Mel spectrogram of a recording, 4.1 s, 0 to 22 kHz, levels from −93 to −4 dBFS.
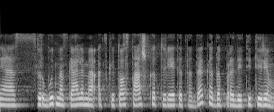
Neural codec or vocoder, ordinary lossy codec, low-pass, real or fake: none; AAC, 48 kbps; 7.2 kHz; real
